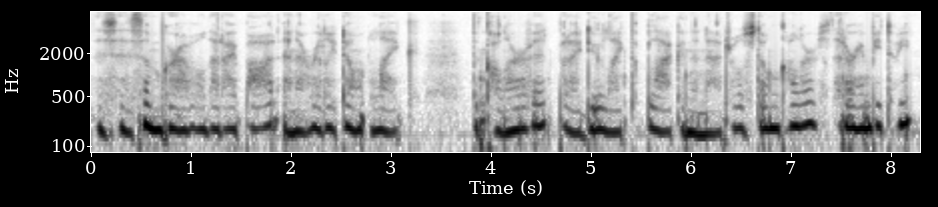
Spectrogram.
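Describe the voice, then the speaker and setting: A woman speaking in a hushed, whispery voice as an ASMR host, gentle and unhurried. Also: fairly low pitch, fairly even intonation, husky, dry recording. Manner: slow, unhurried, gentle murmur. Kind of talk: soft-spoken ASMR.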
